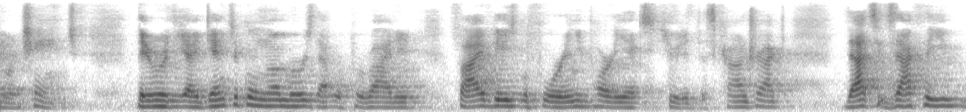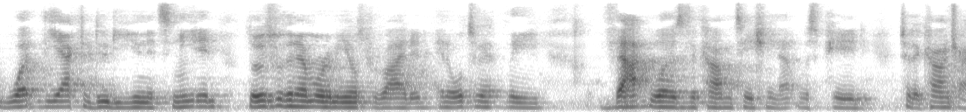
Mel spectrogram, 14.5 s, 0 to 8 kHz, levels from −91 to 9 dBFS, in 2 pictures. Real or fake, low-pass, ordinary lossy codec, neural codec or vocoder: fake; 7.2 kHz; Opus, 64 kbps; codec, 24 kHz, 1.2 kbps, DualCodec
